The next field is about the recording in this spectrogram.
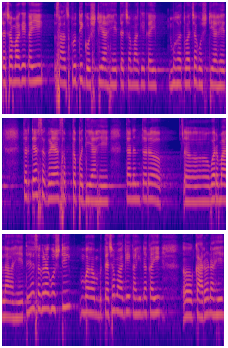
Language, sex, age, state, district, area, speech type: Marathi, female, 45-60, Maharashtra, Buldhana, rural, spontaneous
